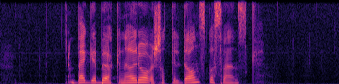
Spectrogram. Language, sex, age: Norwegian, female, 40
